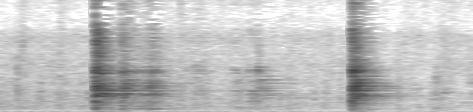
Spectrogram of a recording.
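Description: A metal spoon knocks twice against a pot of quince jam cooking on the stove, two sharp, clear clinks with faint stirring scrapes between them.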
